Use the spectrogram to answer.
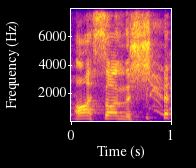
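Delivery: high, drawn-out words through laughter; laughing while talking. Real, not acted. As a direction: explain helplessly while cracking up. Clarifies while cracking up.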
